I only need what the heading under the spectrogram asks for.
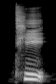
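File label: "ti", Japanese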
